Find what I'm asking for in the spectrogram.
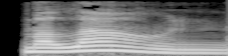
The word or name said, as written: malone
